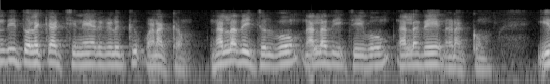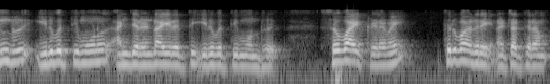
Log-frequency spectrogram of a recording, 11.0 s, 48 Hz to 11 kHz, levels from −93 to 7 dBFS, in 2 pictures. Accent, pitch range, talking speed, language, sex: native, 150-190 Hz, 100 wpm, Tamil, female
